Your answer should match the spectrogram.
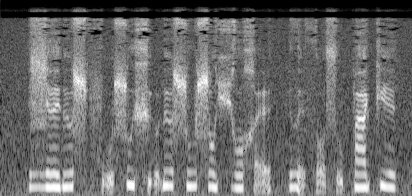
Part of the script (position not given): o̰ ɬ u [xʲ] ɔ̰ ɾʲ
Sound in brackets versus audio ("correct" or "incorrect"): correct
